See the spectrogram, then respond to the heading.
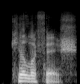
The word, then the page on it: killifish: American English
